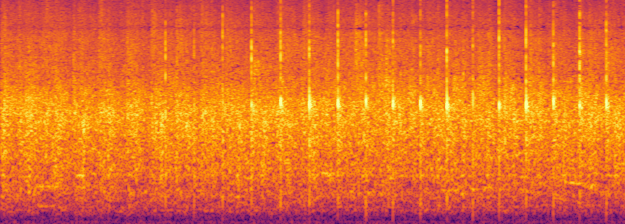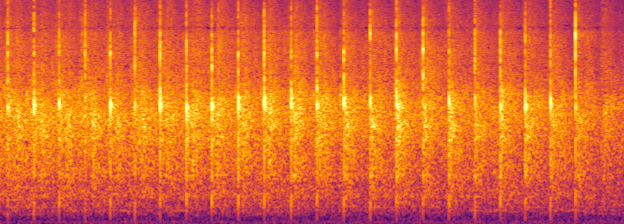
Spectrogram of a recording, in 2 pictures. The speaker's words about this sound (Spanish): Démosle un fuerte aplauso, por favor, a quienes terminaron sus programas y hoy reciben la certificación de los mismos.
